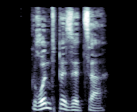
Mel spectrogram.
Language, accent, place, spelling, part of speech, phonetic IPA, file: German, Germany, Berlin, Grundbesitzer, noun, [ˈɡʁʊntbəˌzɪt͡sɐ], De-Grundbesitzer.ogg
- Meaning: landowner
